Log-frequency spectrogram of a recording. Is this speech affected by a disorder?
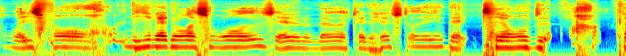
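Yes: non-progressive muscular dystrophy.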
